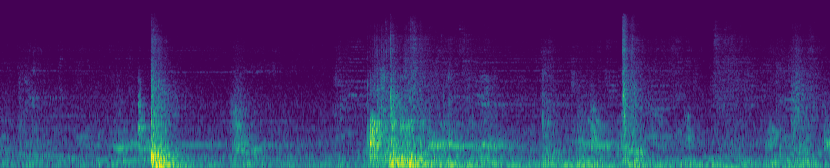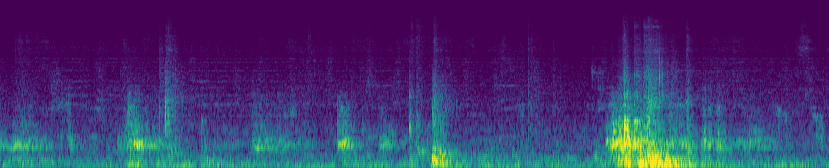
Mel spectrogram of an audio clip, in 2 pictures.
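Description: Bowling alley sounds: sharp thuds of bowling balls and pins, with two longer crashes of pins being struck, the loudest near the end. Background music and chatter run underneath.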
